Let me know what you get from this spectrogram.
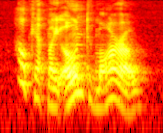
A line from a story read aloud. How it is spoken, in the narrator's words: said Mabel cheerfully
